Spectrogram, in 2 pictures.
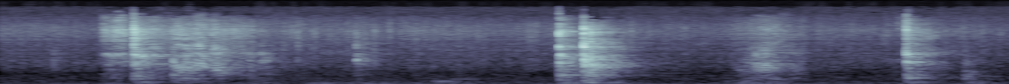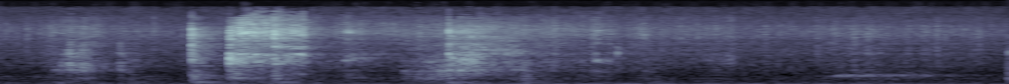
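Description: Green garlic fries in a pan with a soft steady sizzle, punctuated by several sharp scraping and clattering strokes of a utensil as it is stirred and turned, fairly quiet and without speech.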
